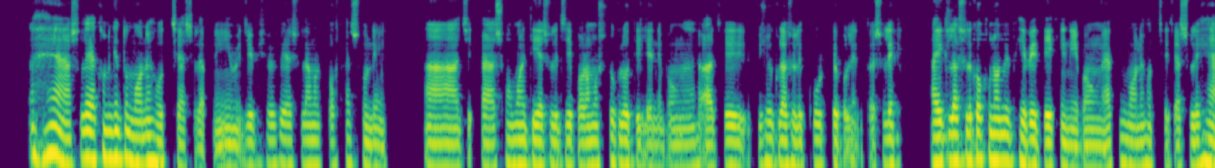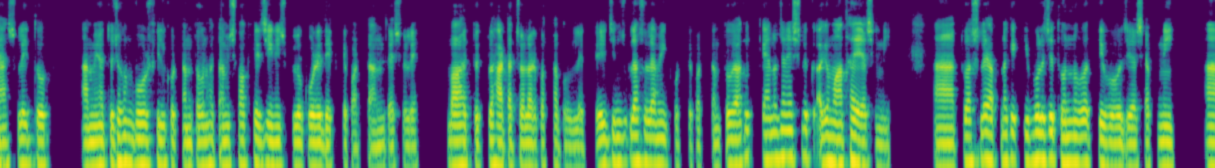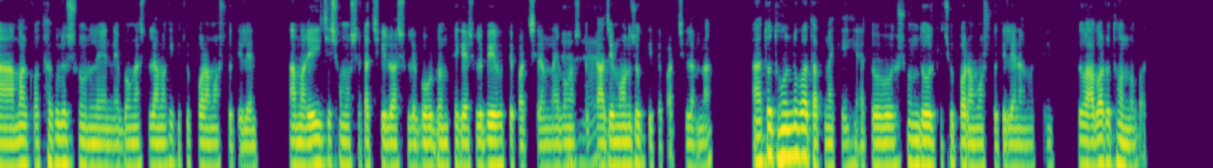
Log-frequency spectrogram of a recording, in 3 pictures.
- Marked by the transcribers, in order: none
- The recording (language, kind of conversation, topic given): Bengali, advice, বোর হয়ে গেলে কীভাবে মনোযোগ ফিরে আনবেন?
